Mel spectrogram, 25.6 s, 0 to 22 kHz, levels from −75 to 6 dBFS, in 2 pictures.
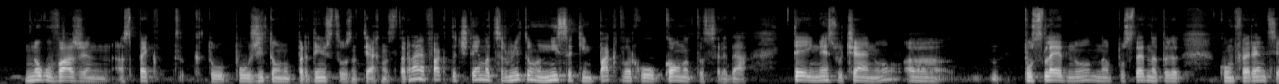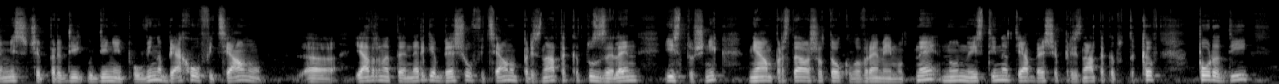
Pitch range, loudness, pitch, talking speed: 115-140 Hz, -24 LUFS, 125 Hz, 140 wpm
